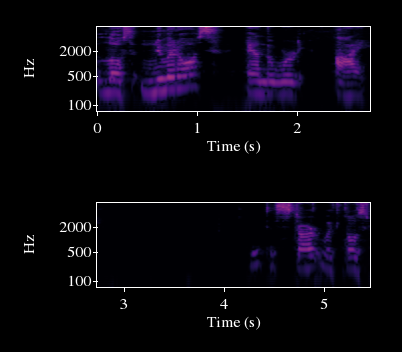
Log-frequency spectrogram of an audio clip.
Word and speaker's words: hay: to learn those numbers I'm gonna start with the word I I remember the H is silent the a and I together make an I sound so I it means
